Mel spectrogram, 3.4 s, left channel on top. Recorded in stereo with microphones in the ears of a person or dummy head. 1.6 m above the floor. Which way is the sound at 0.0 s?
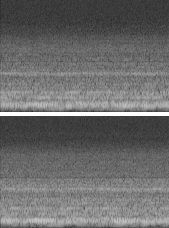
70° right (ahead or behind).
